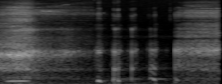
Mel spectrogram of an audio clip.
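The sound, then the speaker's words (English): A small, soft gasp reacting to hair being gently pulled: a few short, breathy catches of breath cluster in the middle of an otherwise hushed, quiet stretch. “Oh, that little gasp. It's adorable.”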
